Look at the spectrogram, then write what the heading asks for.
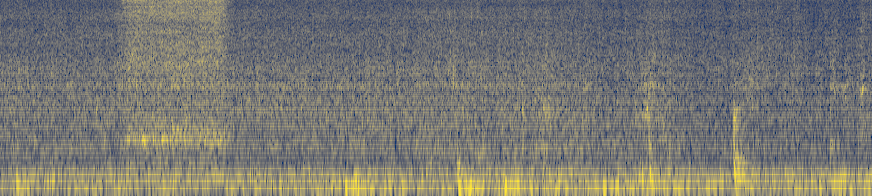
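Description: Cubes of potato and turnip frying in a pan, giving a faint steady hiss, with a louder hiss for under a second about a second in. Later a wooden spatula stirs them, with a few light knocks on the pan.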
